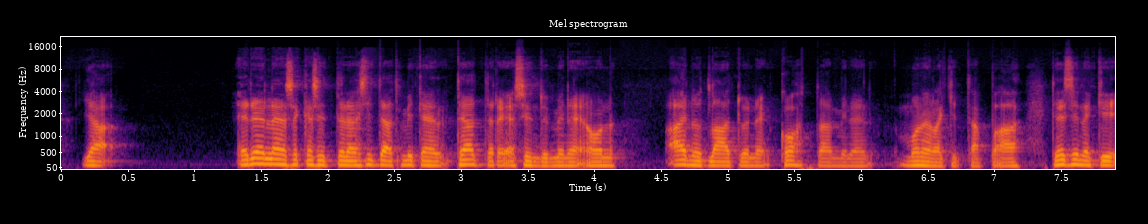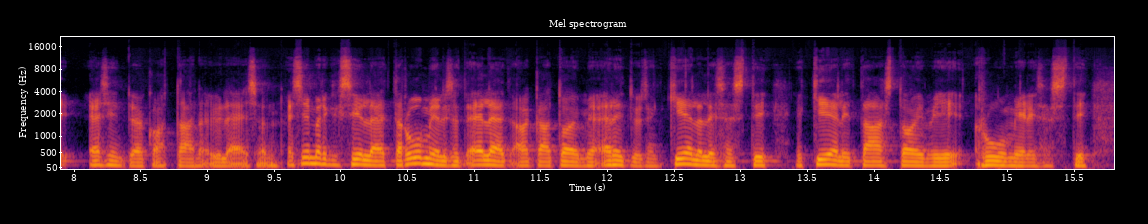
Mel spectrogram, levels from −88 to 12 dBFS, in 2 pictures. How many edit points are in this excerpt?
1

